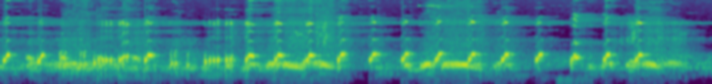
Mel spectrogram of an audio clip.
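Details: A male white-breasted waterhen delivers a rapid, somewhat uneven string of rising, hooked croaking notes, several per second, crowded together at first and then spacing out slightly toward the end.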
